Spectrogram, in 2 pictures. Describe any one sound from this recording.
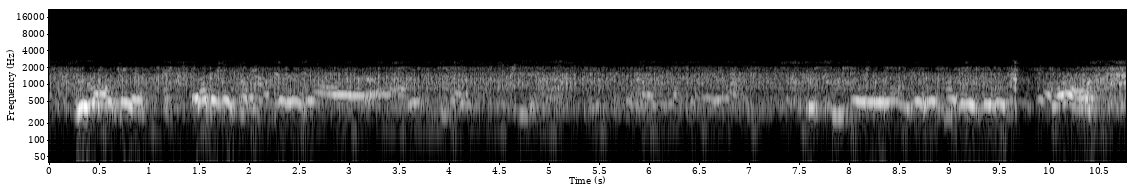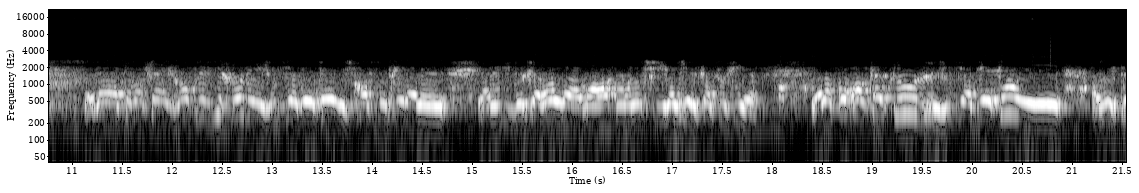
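Voices talk over a crackly radio loudspeaker.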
